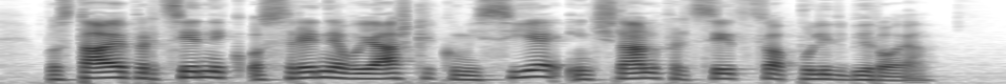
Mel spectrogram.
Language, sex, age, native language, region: Slovenian, male, 30-49, Slovenian, Central Slovenia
